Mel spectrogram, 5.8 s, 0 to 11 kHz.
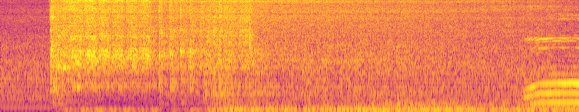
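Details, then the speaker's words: Honda Civic EG hatchback after an engine swap, first start in years, no exhaust fitted: brief cranking, then it catches within two seconds into a loud, steady idle. Starts and runs smoothly; an O2 sensor check engine light is on. "that sounds smooth, bro."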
